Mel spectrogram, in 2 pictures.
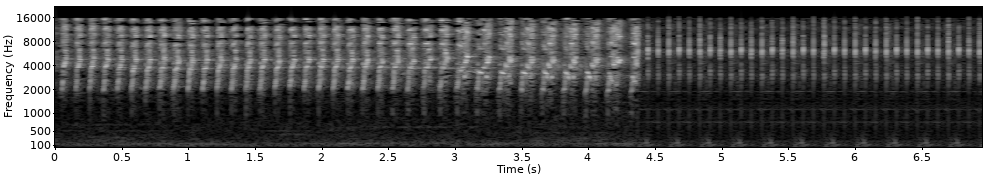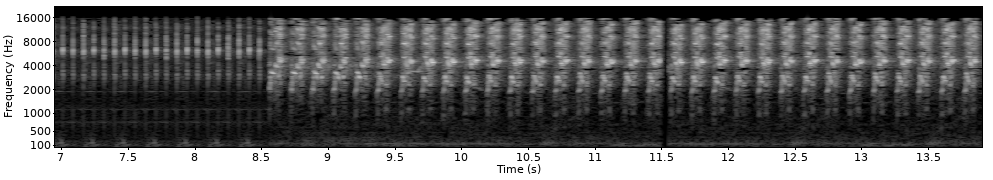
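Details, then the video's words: Lovebird with a long, rapid, shrill chattering song; the high chirping pauses for a few seconds, leaving lower pulsing sounds and thin steady tones, then the fast chatter returns. "AUDIO BURUNG LOVE BIRD JERNIH DAN PANJANG"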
